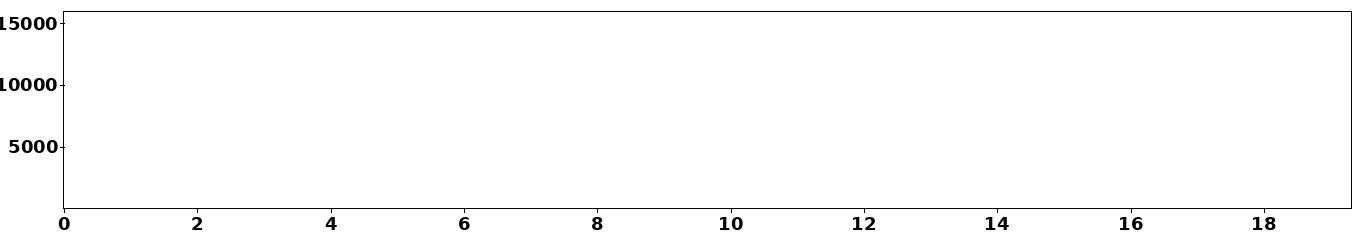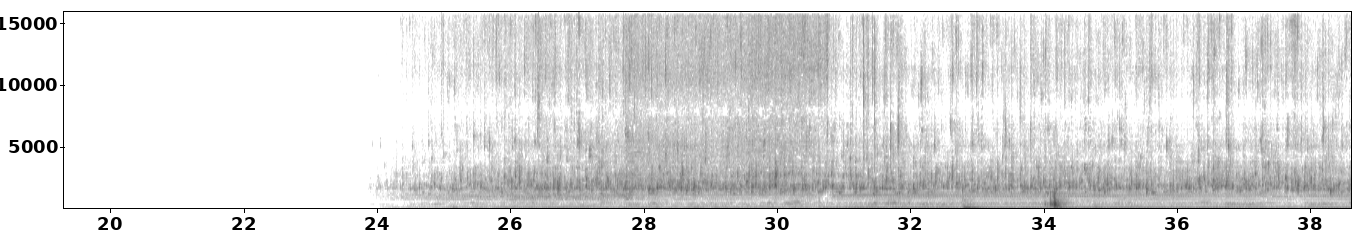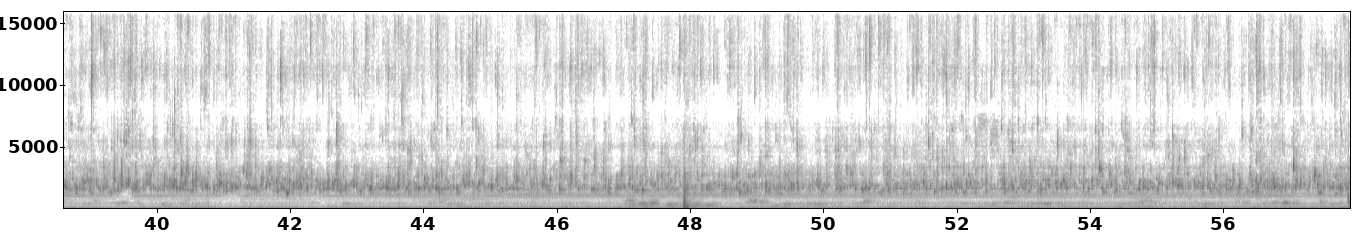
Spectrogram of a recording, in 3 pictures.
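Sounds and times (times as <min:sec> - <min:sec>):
aquarium water trickling: 0:23.9 - 0:57.9.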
